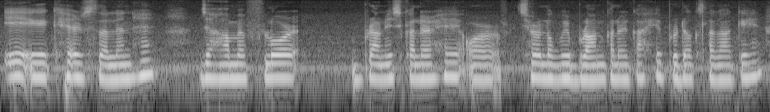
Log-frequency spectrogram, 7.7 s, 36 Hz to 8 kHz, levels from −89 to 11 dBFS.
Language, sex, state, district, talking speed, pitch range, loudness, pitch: Hindi, female, Arunachal Pradesh, Papum Pare, 170 wpm, 180-195 Hz, -15 LUFS, 185 Hz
